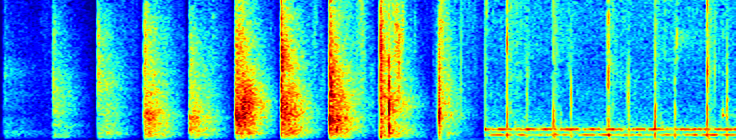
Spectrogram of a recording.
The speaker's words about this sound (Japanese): まあ一番右まで来たんで、北に北に進んでます。足音が変わりましたね。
